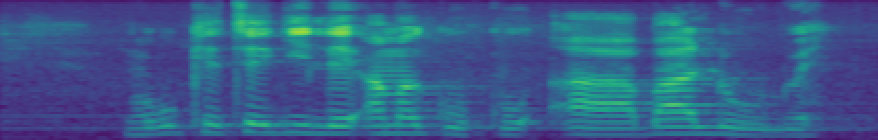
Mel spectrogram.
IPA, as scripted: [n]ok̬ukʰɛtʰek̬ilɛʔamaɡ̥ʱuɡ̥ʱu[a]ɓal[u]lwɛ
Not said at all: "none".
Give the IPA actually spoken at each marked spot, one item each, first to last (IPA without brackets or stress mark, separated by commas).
ŋ, a, uː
